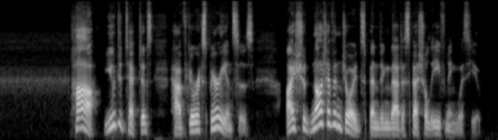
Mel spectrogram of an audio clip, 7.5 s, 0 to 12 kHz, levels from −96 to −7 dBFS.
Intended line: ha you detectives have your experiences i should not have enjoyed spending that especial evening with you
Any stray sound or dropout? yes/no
no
